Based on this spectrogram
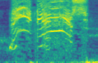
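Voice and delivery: very high, loud squeak; squeaky voice changer. Retold or imitated. Showing friends his future voice changer, squeaky high shout. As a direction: shout it like a chipmunk voice filter. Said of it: "my voice is gonna be like, like this".

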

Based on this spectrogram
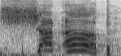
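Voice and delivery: high, ringing preacher's cry; call-and-response preaching. Real, not acted. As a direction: call it out for the congregation to echo. Preacher leads congregation in response.

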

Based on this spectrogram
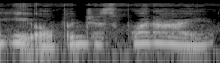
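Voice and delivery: soft whisper; breathy storyteller whisper; hushed narration. A narrator's reading. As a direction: whisper it like a secret at bedtime. Sleepy bunny opens one eye.

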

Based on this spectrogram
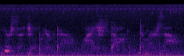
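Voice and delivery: hushed, whispered imitation of neighbours; gossiping neighbours. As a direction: whisper it like neighbours judging her. Voices neighbours gossiping about her.

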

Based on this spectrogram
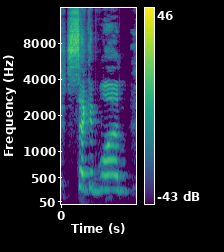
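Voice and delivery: laughing. Real, not acted. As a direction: giggle through it. Laughing after win.

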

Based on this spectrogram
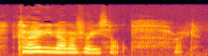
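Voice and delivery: rushed, hushed whisper; sneaky plotting whisper; fast whisper. Pretend. Sneaking at three A M.

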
